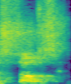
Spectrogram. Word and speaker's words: psoas: It's called the psoas major. It's spelled PSOAS major.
